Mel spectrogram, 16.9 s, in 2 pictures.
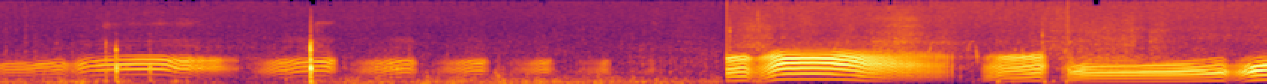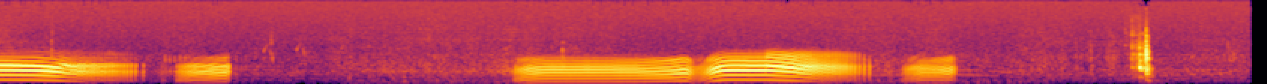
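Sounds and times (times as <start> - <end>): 
Atlantic puffin calling: 0.0 - 4.1, 4.9 - 10.3, 11.8 - 15.2.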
